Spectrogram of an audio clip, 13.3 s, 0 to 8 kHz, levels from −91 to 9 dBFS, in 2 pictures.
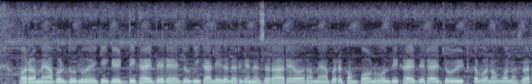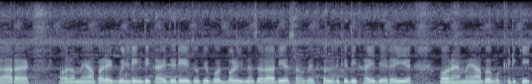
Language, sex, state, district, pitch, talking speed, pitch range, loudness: Hindi, male, Maharashtra, Chandrapur, 115 Hz, 305 wpm, 115-120 Hz, -17 LUFS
